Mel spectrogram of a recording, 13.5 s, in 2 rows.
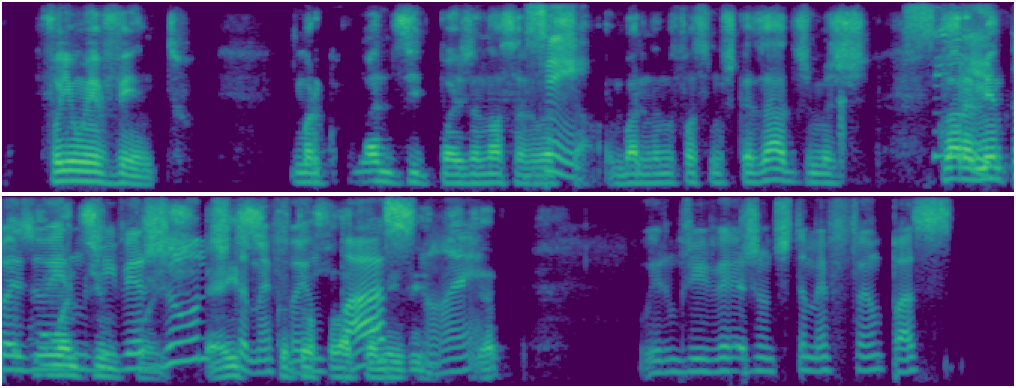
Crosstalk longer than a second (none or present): present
